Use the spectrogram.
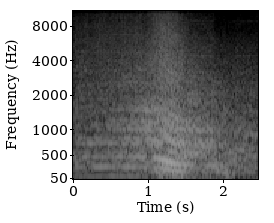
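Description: A NASCAR race car engine revs hard as it passes close by at Daytona, the pitch sweeping with a Doppler shift, swelling to a loud peak near the middle and then fading, with no talking.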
